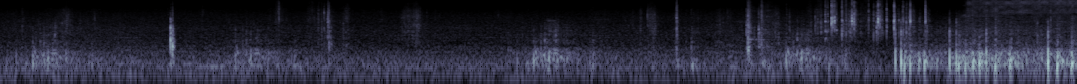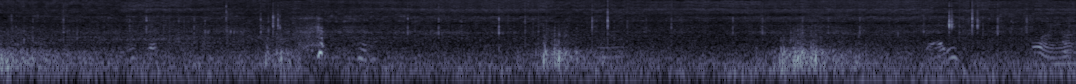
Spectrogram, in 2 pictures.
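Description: Scattered sharp clicks, then a short burst of rapid crackling about ten seconds in, followed by the steady hiss of an aerosol spray-paint can spraying from about twelve seconds on.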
